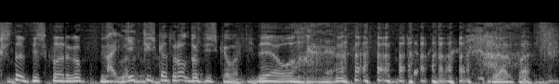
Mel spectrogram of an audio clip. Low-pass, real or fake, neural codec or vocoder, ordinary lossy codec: 7.2 kHz; fake; codec, 16 kHz, 8 kbps, FunCodec, trained on LibriTTS, 25 frames a second; none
